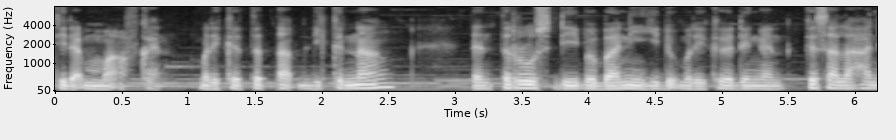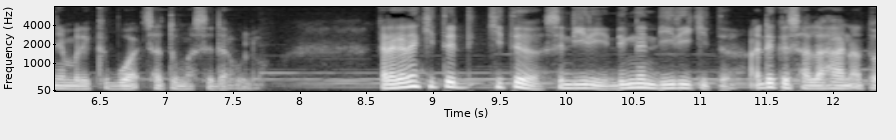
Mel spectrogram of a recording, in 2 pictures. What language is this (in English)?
Malay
